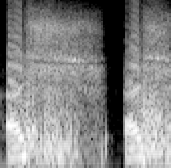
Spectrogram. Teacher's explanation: Tafasyi adalah sifat huruf yang dimana menyebarnya suara shin di dalam mulut. Intisyarus saut.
